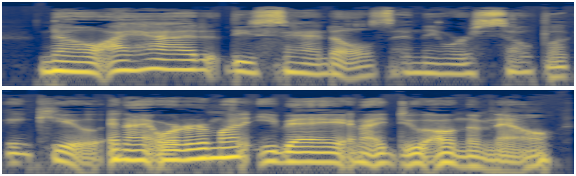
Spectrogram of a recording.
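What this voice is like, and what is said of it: Usual voice. Nothing is said of it.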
